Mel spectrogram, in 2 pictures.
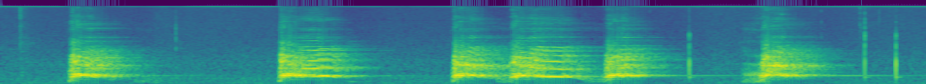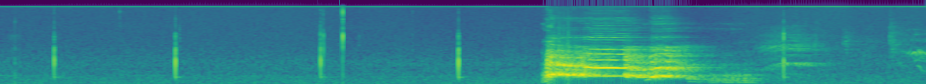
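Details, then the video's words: A Beagle gives about seven loud, rough barks, mostly spaced one to two seconds apart, with a quiet stretch broken by faint clicks before a final strong bark and a short trailing whine. "Beagle bellen"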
